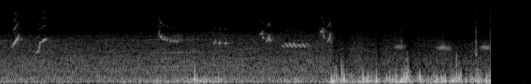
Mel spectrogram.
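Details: Northern Mockingbird, eastern North America backyard mimic, sings a run of varied, bright phrases, some rising sweeps given twice, then chirps and a short trill, over steady low traffic rumble.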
